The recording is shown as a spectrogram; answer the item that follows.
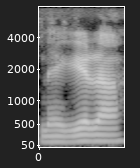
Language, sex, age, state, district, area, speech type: Assamese, male, 18-30, Assam, Biswanath, rural, spontaneous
